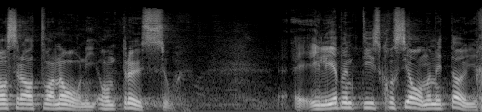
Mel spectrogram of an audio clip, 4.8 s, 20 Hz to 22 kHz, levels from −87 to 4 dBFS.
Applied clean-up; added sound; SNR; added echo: none; none; none; none.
